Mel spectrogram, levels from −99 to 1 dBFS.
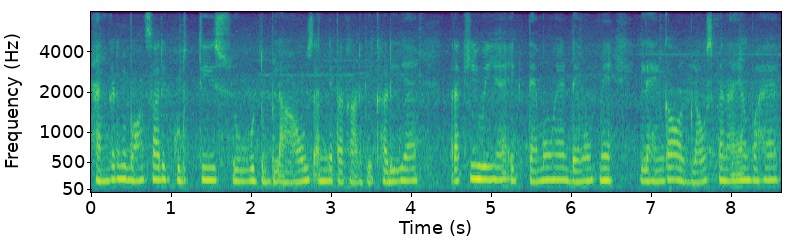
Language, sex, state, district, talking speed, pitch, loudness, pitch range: Hindi, female, Bihar, Katihar, 185 wpm, 200 Hz, -15 LUFS, 190-210 Hz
